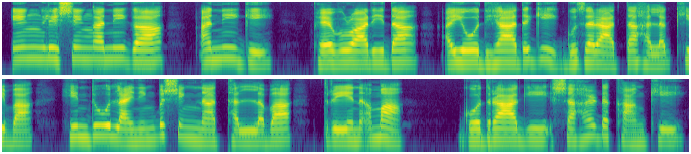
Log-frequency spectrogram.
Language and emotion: Manipuri, neutral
